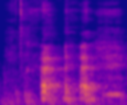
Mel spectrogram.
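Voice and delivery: a quick airless chuckle; breathy laugh. Real, not acted. Host chuckling at the fish pun, breathy laugh.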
